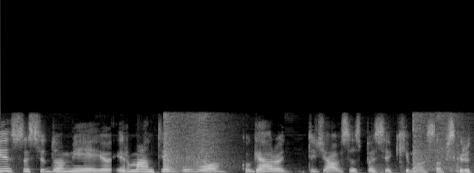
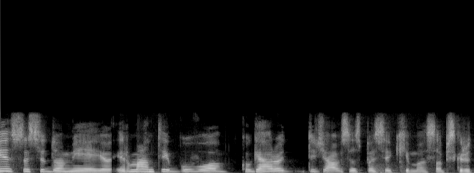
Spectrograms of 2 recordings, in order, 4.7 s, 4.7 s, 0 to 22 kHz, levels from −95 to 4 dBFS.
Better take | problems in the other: second | background sound (Gunshot, gunfire); 15 dB below the speech

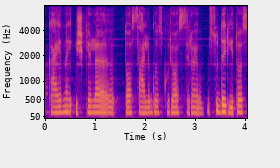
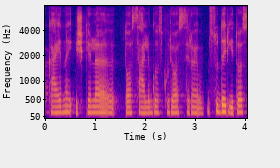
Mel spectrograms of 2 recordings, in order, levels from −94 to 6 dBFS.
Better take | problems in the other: second | noise reduction (neural separator model SepFormer DNS4)

